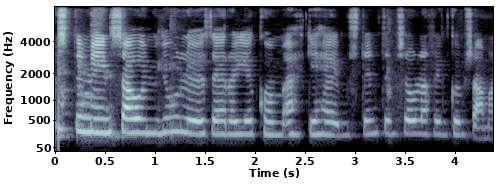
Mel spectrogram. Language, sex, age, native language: Icelandic, female, 18-19, Icelandic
